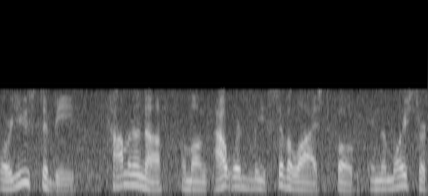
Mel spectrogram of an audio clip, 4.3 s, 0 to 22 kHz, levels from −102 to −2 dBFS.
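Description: From the start, the speech carries Speex codec damage: a hoarse, grainy roughness, with the room noise about 21 dB below it. The sparse excitation fits an 11 kbps setting. On a spectrogram, the harmonics look smeared and speckled with noise rather than cleanly striated.

At 1.63–1.66 s and again at 3.55–3.60 s, VoIP packet loss concealed by the speech codec briefly stretches the sound out as it fades. Each gap points to a single lost 20 ms frame. The decoder repeated its last pitch and filter while lowering the gain. The spectrogram shows frozen harmonics that dim, and the waveform shows a repeating cycle shrinking in amplitude.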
